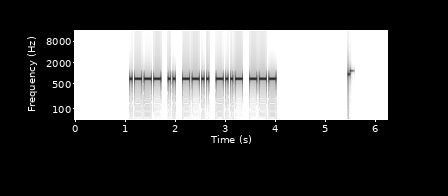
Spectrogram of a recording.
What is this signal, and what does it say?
Morse code, heard as a keyed tone, about 25 wpm, 700 Hz. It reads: JIZXO
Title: Code Groups - 5 Letters - 25wpm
